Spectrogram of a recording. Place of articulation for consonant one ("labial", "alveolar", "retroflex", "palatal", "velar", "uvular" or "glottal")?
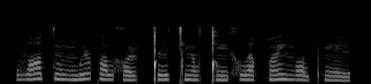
labial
